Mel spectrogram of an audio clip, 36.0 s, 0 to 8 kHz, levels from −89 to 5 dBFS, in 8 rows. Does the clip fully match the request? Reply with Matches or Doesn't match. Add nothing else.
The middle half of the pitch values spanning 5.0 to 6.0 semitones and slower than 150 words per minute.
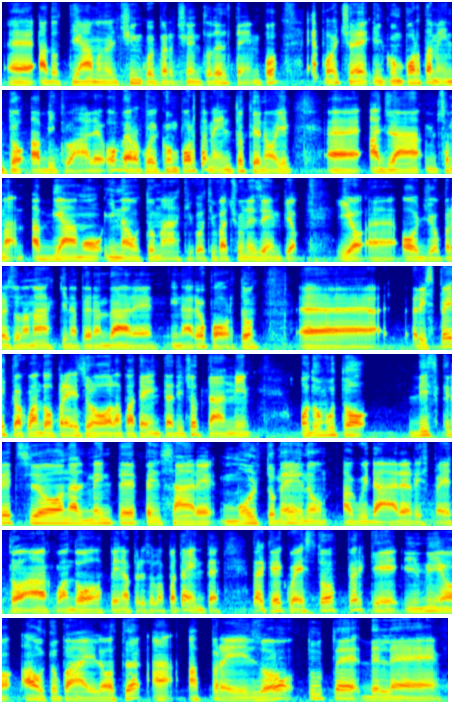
Matches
